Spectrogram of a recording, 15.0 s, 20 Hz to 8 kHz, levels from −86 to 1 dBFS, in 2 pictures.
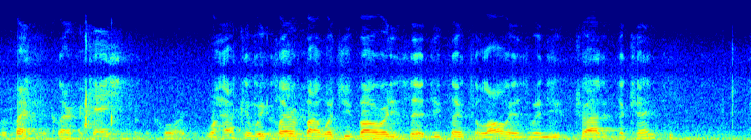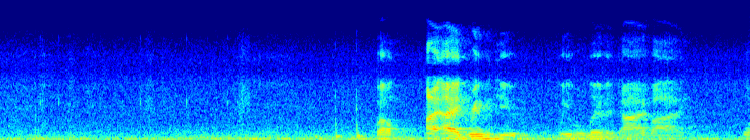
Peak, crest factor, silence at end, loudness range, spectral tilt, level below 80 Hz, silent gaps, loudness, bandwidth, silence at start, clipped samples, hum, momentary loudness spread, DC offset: -10 dBFS; 20 dB; 0 s; 15 LU; -7 dB/octave; -48 dBFS; none; -29 LUFS; 7 kHz; 0 s; under 0.1%; none; 18 LU; 0.1%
